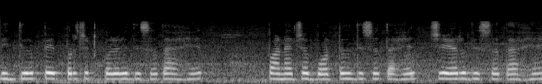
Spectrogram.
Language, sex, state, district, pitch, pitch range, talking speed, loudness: Marathi, female, Maharashtra, Pune, 255 Hz, 250-260 Hz, 135 wpm, -16 LUFS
